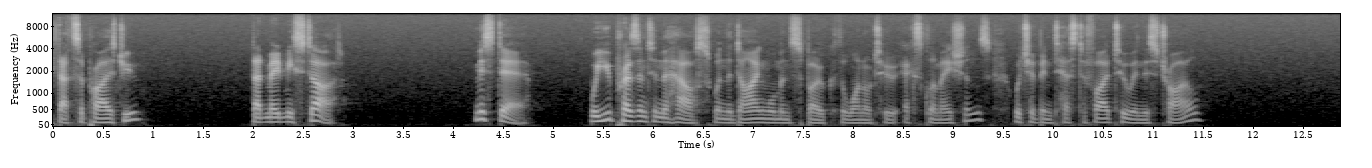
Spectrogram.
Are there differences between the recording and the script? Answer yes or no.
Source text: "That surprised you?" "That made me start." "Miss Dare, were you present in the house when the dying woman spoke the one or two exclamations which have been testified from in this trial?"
yes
